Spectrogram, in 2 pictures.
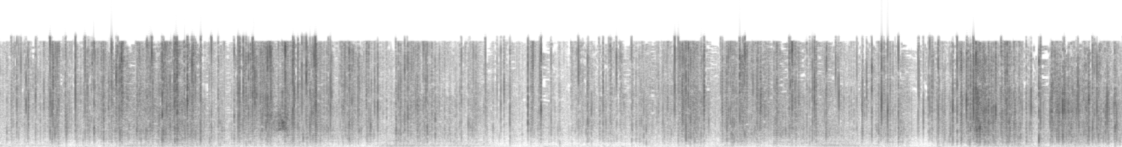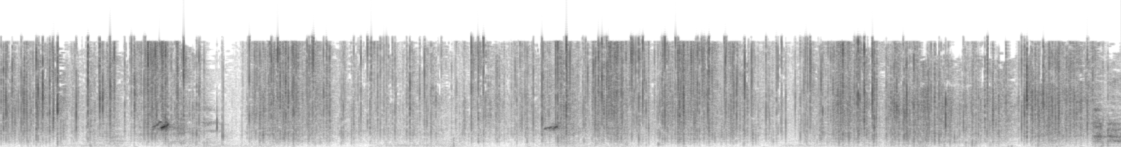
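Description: A hand-sized blue plastic and foil cookie snack bag in Oreo-style packaging, apparently holding cookies, is crinkled and squeezed with fingertips close to the microphone. The result is a steady stream of bright, dense crinkling and crunching with little low end, broken by brief sharp crackles and short pauses.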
